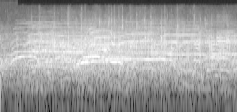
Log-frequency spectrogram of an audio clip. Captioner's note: attendees cheering and clapping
